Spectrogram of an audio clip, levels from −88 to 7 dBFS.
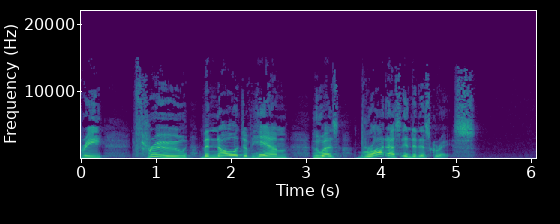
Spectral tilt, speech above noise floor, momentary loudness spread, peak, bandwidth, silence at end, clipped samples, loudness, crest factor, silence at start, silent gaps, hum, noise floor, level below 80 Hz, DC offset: -4.5 dB/octave; 47 dB; 14 LU; -6 dBFS; 14.5 kHz; 0.85 s; under 0.1%; -22 LUFS; 18 dB; 0 s; none; none; -70 dBFS; -76 dBFS; under 0.1%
